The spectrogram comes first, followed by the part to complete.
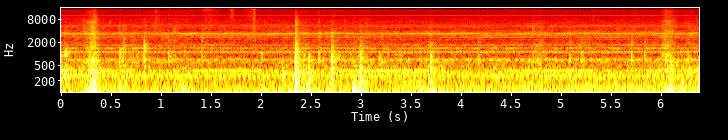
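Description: Near silence: a faint steady electrical hum, with a few faint clicks in the first half.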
